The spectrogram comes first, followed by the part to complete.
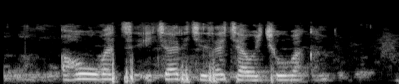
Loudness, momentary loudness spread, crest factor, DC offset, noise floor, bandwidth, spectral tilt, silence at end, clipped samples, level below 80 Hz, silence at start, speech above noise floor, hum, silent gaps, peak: -14 LUFS; 18 LU; 14 dB; under 0.1%; -40 dBFS; 7.8 kHz; -4 dB/octave; 0.3 s; under 0.1%; -50 dBFS; 0.05 s; 26 dB; none; none; 0 dBFS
